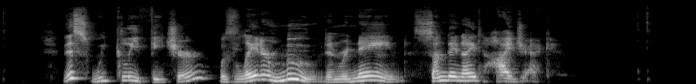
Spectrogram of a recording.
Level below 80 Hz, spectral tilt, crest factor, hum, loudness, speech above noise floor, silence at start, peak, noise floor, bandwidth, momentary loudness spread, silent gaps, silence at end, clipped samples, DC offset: -56 dBFS; -5.5 dB/octave; 16 dB; none; -17 LUFS; 70 dB; 0.65 s; -2 dBFS; -87 dBFS; 15 kHz; 12 LU; none; 1.45 s; under 0.1%; under 0.1%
